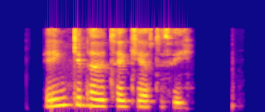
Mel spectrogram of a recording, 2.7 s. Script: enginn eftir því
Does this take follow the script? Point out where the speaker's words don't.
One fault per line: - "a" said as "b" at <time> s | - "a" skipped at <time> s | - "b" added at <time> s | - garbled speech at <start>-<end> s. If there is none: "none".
- "hefði tekið" added at 0.9 s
